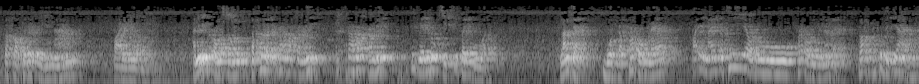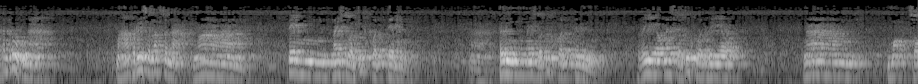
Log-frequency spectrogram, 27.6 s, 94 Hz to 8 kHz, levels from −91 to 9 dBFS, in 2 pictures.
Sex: male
